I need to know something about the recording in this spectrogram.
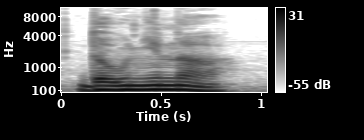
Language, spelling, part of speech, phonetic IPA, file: Belarusian, даўніна, noun, [dau̯nʲiˈna], Be-даўніна.ogg
- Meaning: olden times, antiquity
